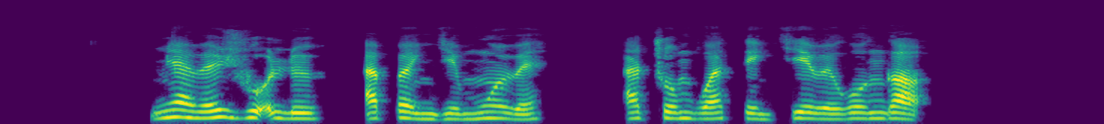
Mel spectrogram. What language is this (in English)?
Bamenyam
